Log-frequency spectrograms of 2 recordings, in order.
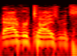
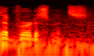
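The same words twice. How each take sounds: First: The word is said in a plain, ordinary way. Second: The word is said in a posh, British-sounding way. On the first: The speaker sounds ordinary and unpretentious. "All right, advertisements then. I don't want tea and crumpets" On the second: The speaker sounds refined and upper-class. "I like a guy who says advertisements"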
